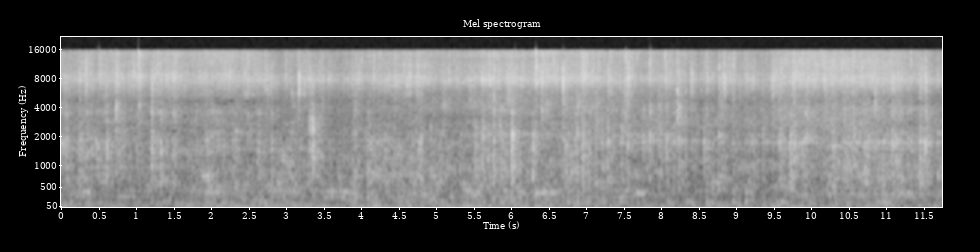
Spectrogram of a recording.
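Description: Heavy downpour of rain: a steady hiss with many sharp little hits of drops striking close by.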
